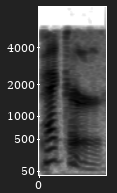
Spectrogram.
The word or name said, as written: pecker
